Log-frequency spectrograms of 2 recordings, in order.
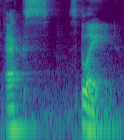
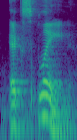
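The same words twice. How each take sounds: First: "explain" as two separate beats, ex, then plain; split into syllables. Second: Said in the usual way. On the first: Shown as a demonstration. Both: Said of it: "is broken up into two syllables".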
